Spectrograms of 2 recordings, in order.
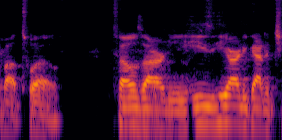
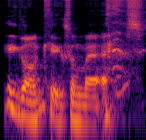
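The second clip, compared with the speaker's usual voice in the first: laughing; 5 semitones higher than usual. Real, not acted. Laughing while echoing friend.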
